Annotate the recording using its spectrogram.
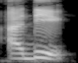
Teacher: bunyi ih dengan ciri-ciri agak tinggi tak bulat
